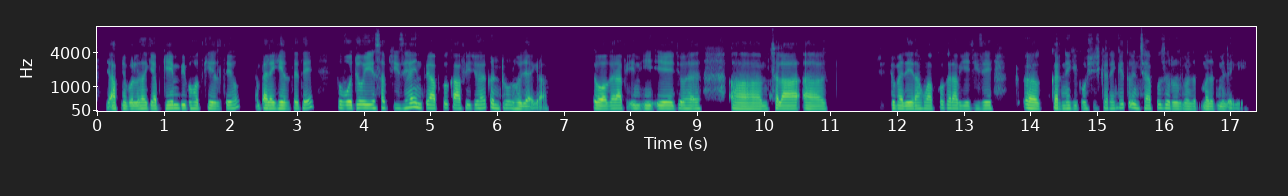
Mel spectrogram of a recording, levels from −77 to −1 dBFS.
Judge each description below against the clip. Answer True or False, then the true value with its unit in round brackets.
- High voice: False (125 Hz)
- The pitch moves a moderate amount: False (1.8 semitones)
